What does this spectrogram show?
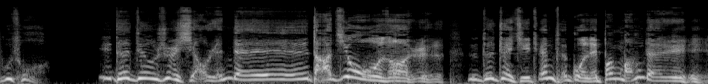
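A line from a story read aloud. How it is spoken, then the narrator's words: Obsequious smiling. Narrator (Chinese): 那个马脸汉子居然笑着，陪着笑说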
